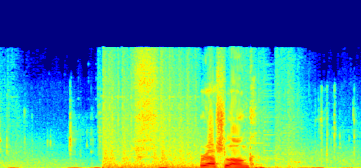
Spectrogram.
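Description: A submachine gun fires a burst.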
